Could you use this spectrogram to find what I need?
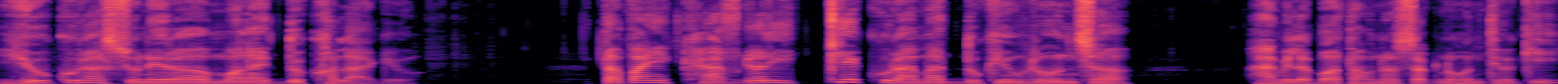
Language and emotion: Nepali, sad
